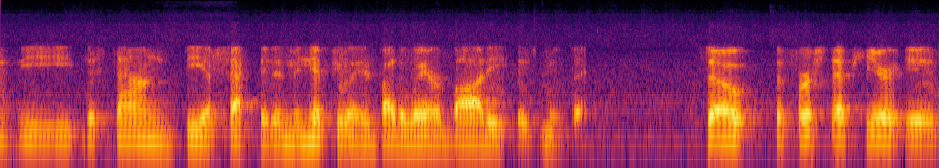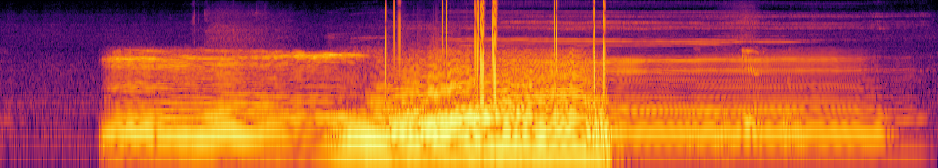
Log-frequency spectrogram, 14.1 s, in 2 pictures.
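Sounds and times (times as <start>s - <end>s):
speech: 0.0s - 4.5s, 5.3s - 7.2s, 7.8s - 10.6s
person humming sliding down and up: 7.8s - 14.0s.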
